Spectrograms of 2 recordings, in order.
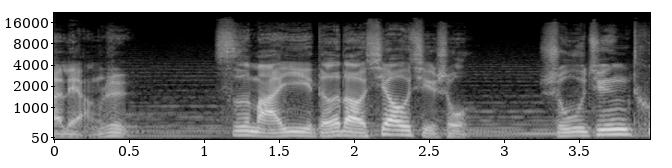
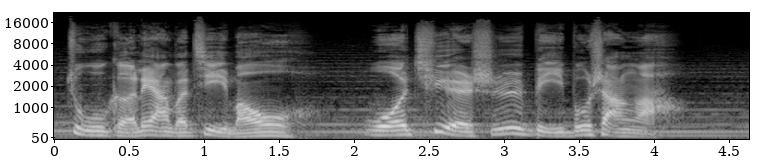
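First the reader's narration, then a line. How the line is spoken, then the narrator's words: Sighing admiration. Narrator (Chinese): 司马懿再次感叹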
